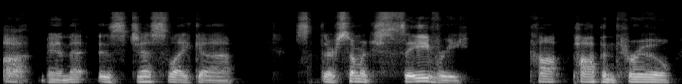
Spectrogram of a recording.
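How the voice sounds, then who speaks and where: A man hosting an online wine tasting, reading tasting notes aloud and breaking off to react with enthusiasm, often pausing with fillers and restarts. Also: mid-range voice. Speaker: wine merchant presenting a tasting.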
